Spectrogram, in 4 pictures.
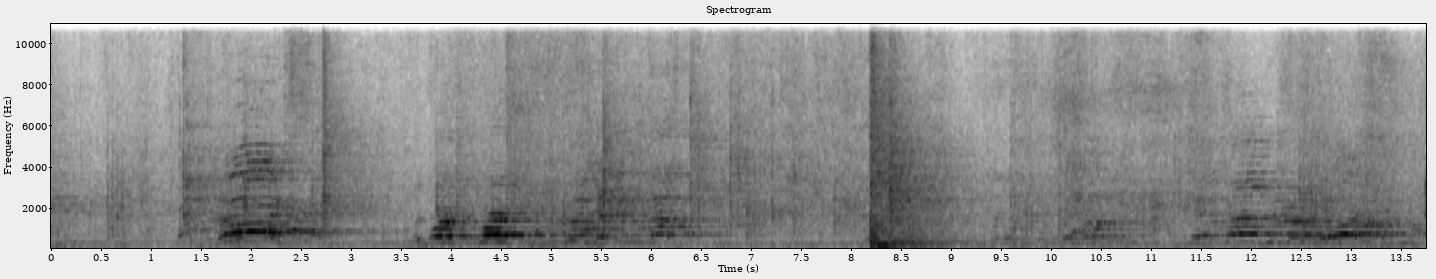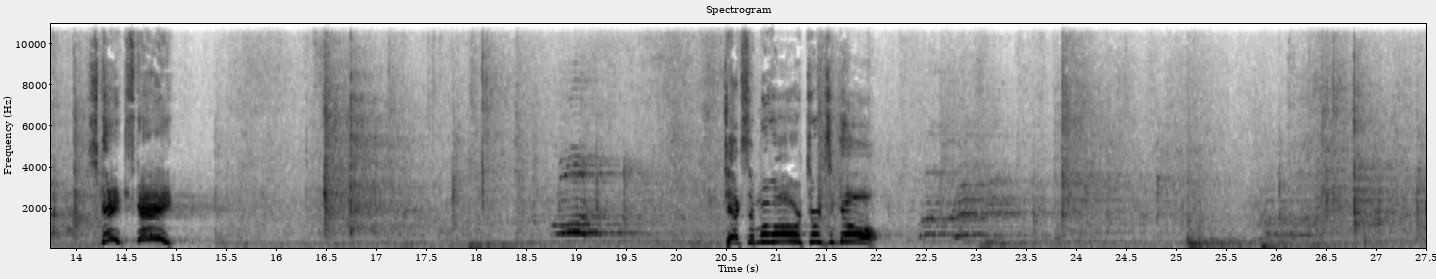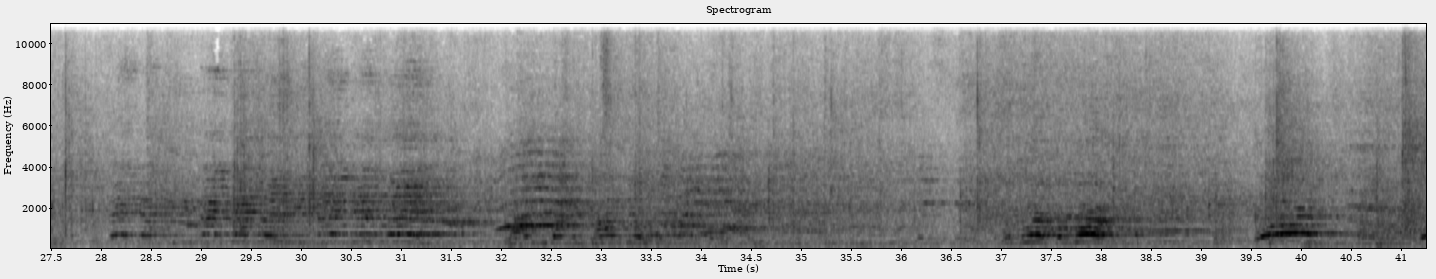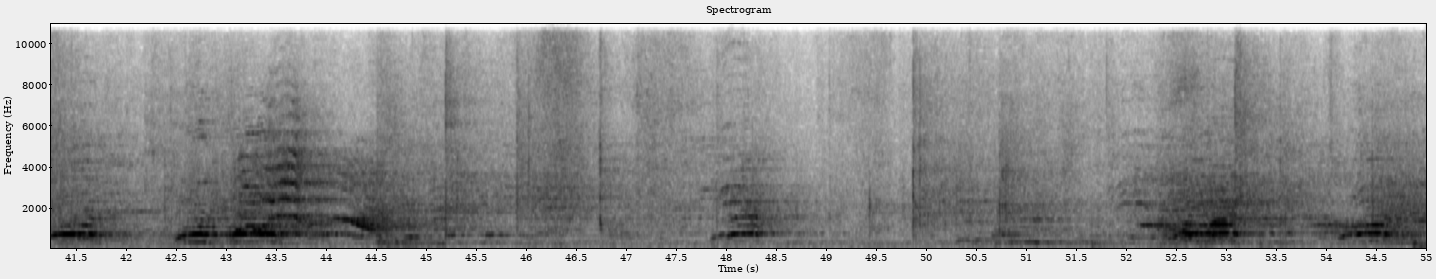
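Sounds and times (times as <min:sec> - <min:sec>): spectators shouting: 0:14.1 - 0:15.2, 0:37.1 - 0:44.6, 0:51.9 - 0:55.0.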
